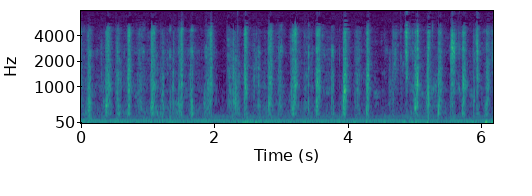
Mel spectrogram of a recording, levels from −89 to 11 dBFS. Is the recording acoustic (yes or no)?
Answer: yes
